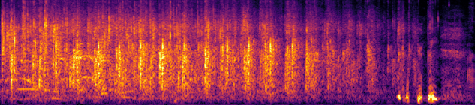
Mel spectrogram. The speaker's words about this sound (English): Everybody give them a hand.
